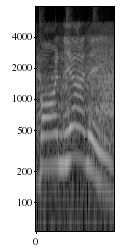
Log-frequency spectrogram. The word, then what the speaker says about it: Bargnani: Andrea Bargnani. I was right. The G in his name you do not pronounce.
